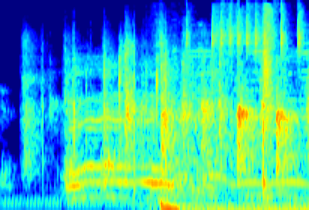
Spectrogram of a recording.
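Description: A short burst of applause, dense scattered clapping with some cheering voices mixed in, holding a steady moderate loudness for about two seconds, with a low thump partway through.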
